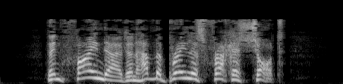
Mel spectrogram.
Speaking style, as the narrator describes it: my voice had risen

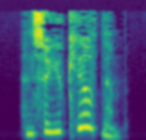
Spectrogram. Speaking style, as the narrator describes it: Avon exclaimed

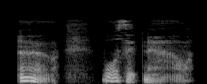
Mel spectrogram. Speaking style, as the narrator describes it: Singh muttered

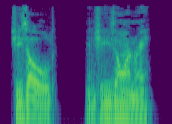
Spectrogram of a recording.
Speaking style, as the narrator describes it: he said gravely

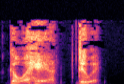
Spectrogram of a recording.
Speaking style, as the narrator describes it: Larry said coldly

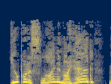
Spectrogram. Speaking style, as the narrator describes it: Millie screamed in horror

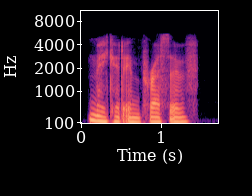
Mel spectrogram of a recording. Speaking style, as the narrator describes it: he muttered

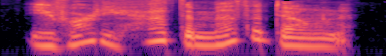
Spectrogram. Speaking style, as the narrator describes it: I murmur

